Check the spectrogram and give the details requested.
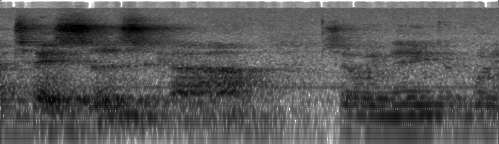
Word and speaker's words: Tess's: We don't say Tess' car, we say Tess's car.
